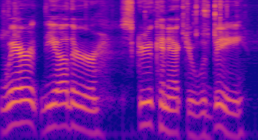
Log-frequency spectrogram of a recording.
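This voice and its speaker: A man's voice: mid-range voice, takes it slowly, a little hiss or hum. An American man talking casually in a how-to vlog, in a rambling, hesitant, folksy way. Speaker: RV living vlogger.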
